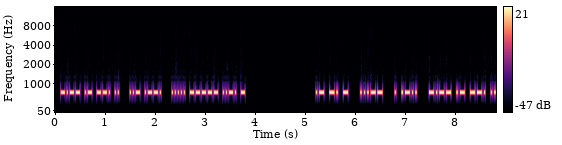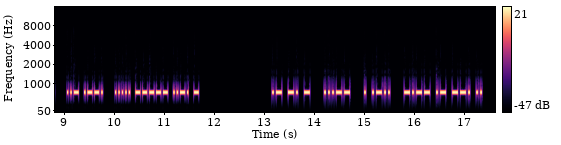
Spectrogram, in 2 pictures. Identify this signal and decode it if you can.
Morse code, heard as a keyed tone, about 37 wpm, 700 Hz. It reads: YAGI UP 50FT ANT 3 EL YAGI UP 50FT ANT 3 EL YAGI
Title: Speed-Racing Common QSO Phrases - 30wpm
